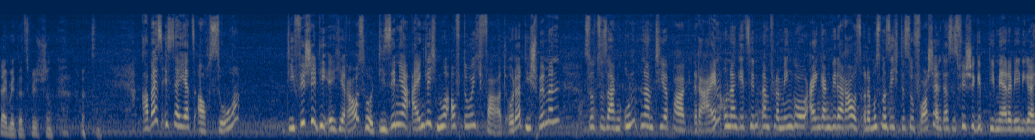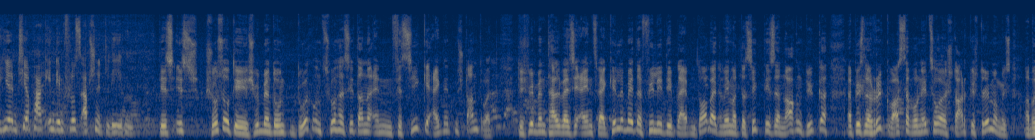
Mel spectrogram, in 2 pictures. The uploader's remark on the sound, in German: Ist live bei der Bachauskehr dabei. Im Auer Mühlbach.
